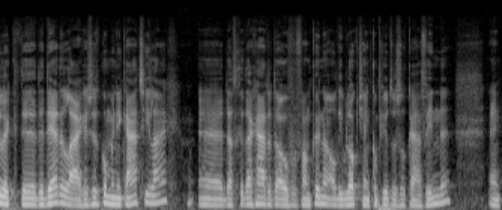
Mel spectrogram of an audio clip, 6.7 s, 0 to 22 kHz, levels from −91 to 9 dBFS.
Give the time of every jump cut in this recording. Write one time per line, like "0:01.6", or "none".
none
